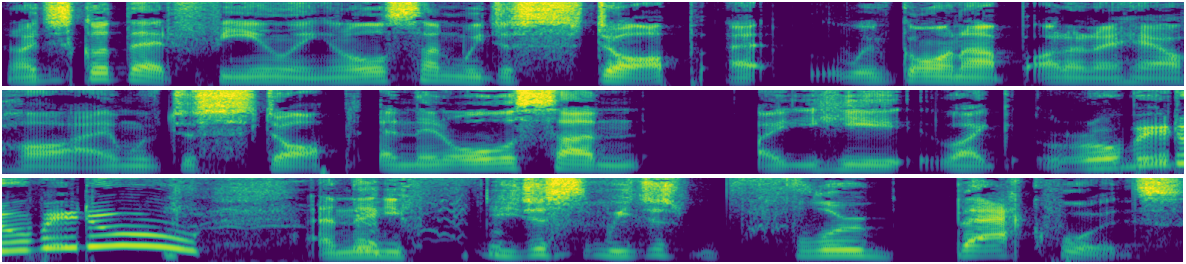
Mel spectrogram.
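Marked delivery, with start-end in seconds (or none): 7.4-8.6 very high, loud cartoon-dog yell. Retelling a ride where a recorded voice yells: Scooby-Doo yelling. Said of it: "Scooby-Doo's, like, yelling".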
